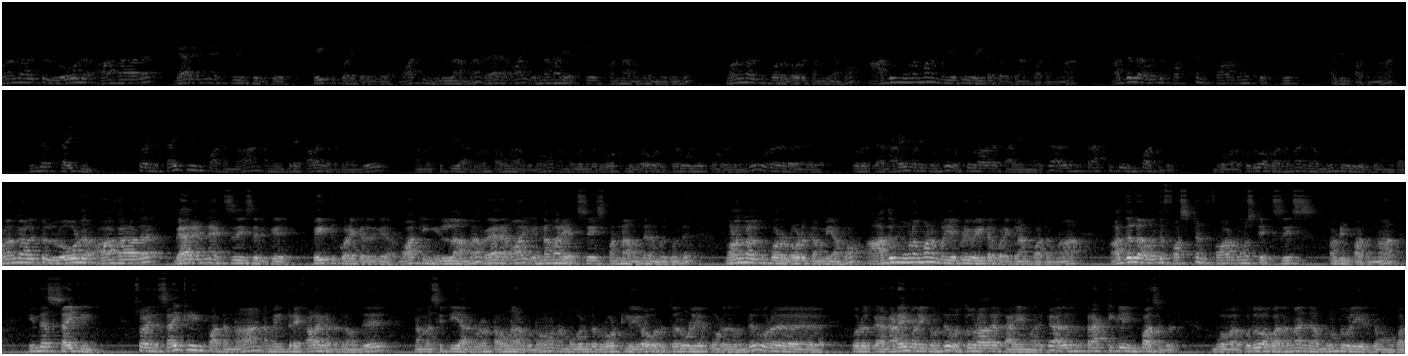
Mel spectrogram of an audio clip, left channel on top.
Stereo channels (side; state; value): left; quieter; 28.4 dB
